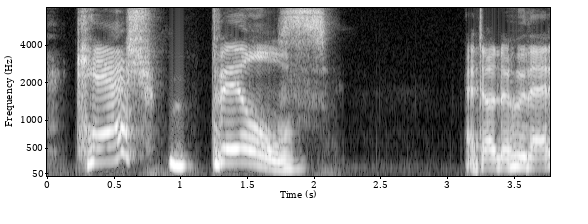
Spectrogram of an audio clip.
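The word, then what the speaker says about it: $CA$H BILZ: It's spelled $CA$H capitalized BILZ. Cash Bills.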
